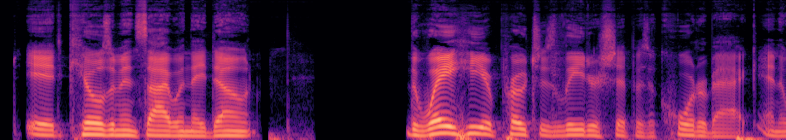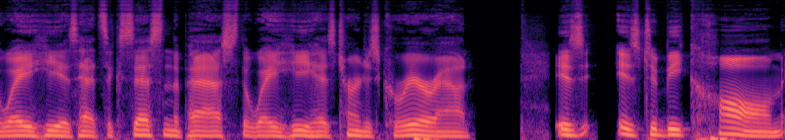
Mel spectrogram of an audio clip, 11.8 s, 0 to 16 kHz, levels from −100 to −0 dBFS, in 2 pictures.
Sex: male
